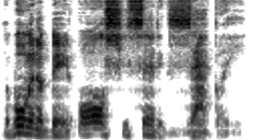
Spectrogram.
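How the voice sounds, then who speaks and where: Husky, animated male storybook narrator. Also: on the low side, moderate pace. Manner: dramatic, expressive storytelling. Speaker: audiobook reader. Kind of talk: scripted fairy tale narration.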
